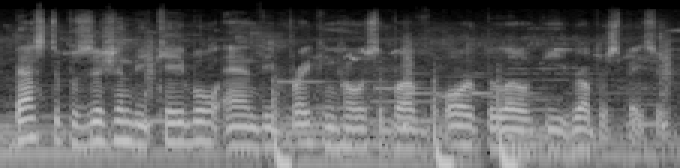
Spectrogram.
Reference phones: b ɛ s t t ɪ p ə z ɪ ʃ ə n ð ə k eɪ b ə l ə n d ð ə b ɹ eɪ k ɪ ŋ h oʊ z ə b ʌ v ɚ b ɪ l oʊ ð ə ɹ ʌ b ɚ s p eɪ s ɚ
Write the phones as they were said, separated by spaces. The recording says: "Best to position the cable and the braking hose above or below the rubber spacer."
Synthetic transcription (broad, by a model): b ɛ s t t ɪ p ə z ɪ ʃ ə n ð ə k eɪ b l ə n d ð ə b ɹ eɪ k ɪ ŋ h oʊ s ə b ʌ v ɚ b ɪ l oʊ ð ə ɹ ʌ b ɚ s p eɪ s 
